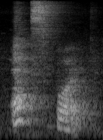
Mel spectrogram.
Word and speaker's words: export: Second is export. So we stress here from export.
